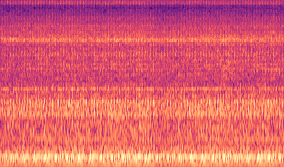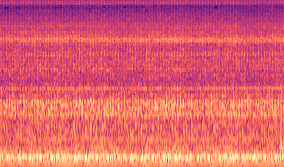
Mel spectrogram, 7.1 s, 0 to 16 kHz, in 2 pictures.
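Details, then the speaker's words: Renault 1.9 diesel, first start after engine rebuild, exhaust and catalytic converter not yet fitted, no coolant yet; even steady idle with soft regular beat, very quiet, no knocks or misses. Normal idle. "ale jak widzicie idzie bardzo bardzo równiutko bardzo cicho"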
